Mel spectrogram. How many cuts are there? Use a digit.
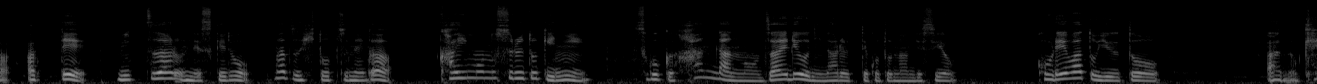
1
